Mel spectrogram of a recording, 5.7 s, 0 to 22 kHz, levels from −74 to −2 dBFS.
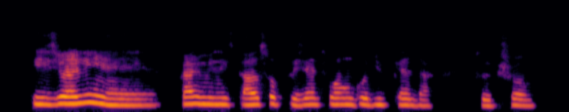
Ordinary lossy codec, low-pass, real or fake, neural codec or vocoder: none; none; fake; codec, 16 kHz, 2 kbps, FreqCodec, smaller model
